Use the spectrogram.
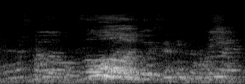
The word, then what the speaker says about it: would: Would. That's a silent L.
